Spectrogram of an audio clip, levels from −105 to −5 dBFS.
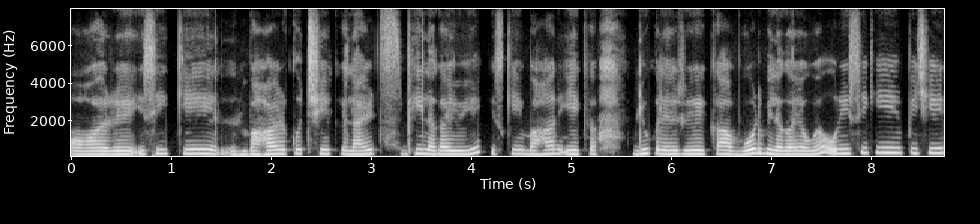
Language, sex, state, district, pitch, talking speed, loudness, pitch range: Marwari, female, Rajasthan, Nagaur, 215 Hz, 185 wpm, -18 LUFS, 195-230 Hz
